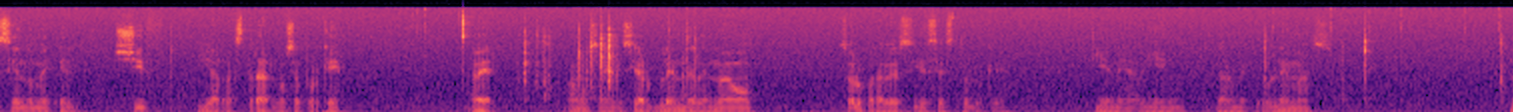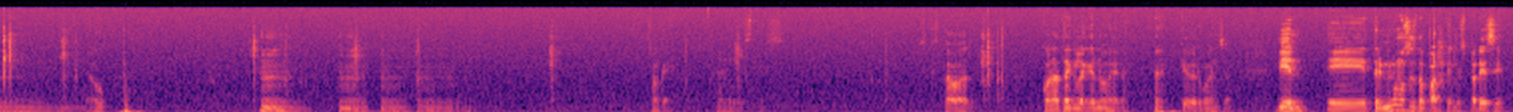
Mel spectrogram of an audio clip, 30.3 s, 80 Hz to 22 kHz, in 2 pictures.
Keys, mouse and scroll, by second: 4.4 click, 5.5 alt+F2, 5.9 alt+b, 6.1 alt+l, 6.8 End, 7.0 Return, 9.4 click, 12.0 click, 12.9 shift+click, 13.8 shift+click, 14.8 shift+click, 15.4 ctrl+shift+z, 17.3-17.6 scroll down 2, 18.2-19.0 shift+scroll up 4, 19.0 shift+click, 20.8-22.2 shift+middle drag, 22.4-22.7 shift+scroll up 3, 22.7-24.2 shift+middle drag, 25.4 alt+Tab, 29.9 alt+Tab.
